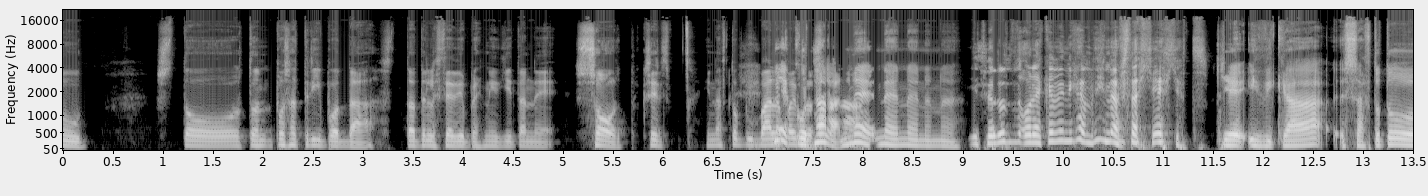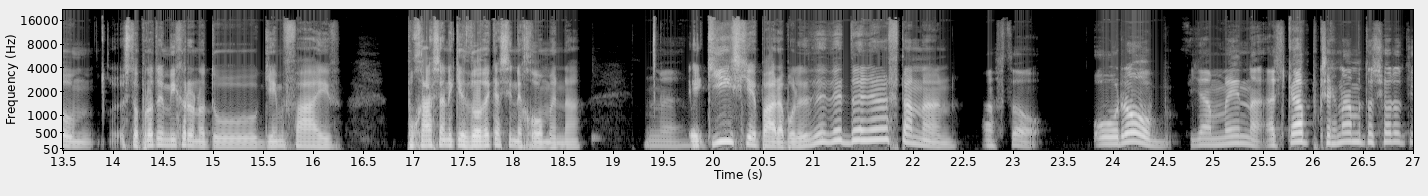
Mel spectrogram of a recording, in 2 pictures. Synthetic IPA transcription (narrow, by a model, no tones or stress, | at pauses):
ut̪̚ | st̪ot̪onpos̬ɐt̪ɾipo̞nd̪ɐst̪ɐt̪e̞left̪eɐðiopexniðʝɐit̪ɐne̞ | so̞ɾt̪kse̞ɾisineɐft̪o̞puibɐlnɐepɐkond̪ɐne̞ne̞ne̞ne̞ne̞θeoɾot̪ioɾeɐkɐðe̞nixɐnðinɐmist̪ɐçe̞ɾʝɐt̪u̥sce̞ʔiðikɐseɐft̪o̞t̪o̞ | st̪o̞pɾo̞t̪omixɾo̞no̞t̪uɟejmfɐjv | puxɐsɐne̞ce̞ðoðe̞kɐsine̞xo̞me̞nɐ | neeciisçe̞pɐɾɐpo̞liðeðed̪eft̪ɐnɐn | ɐft̪o̞ | oɾob | ʝɐme̞nɐʔɐɾçi̥kɐksexnɐmet̪osioɾɐot̪i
